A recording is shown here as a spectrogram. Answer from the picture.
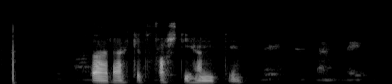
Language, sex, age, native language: Icelandic, male, 18-19, Icelandic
